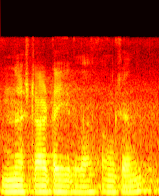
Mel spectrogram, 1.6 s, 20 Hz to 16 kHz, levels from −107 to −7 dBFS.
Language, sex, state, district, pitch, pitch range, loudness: Kannada, male, Karnataka, Bellary, 110 Hz, 105-110 Hz, -20 LUFS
